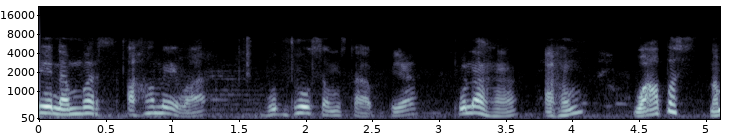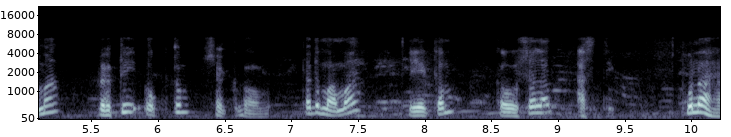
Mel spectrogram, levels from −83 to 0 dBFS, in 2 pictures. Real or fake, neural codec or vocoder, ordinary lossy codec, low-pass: fake; codec, 16 kHz, 6 kbps, DAC; Opus, 16 kbps; 7.2 kHz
